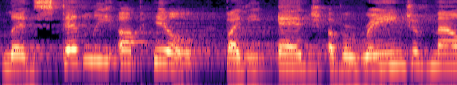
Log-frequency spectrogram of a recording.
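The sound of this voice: Intonation stays lively in this unforced reading voice.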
